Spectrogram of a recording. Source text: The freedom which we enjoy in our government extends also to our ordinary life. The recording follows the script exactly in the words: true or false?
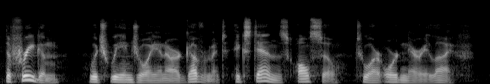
true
